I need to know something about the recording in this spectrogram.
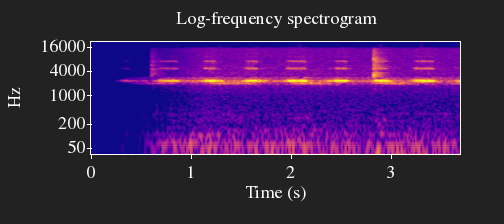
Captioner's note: crickets chirping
